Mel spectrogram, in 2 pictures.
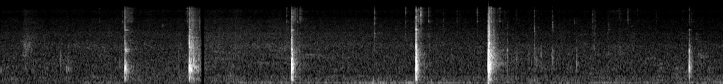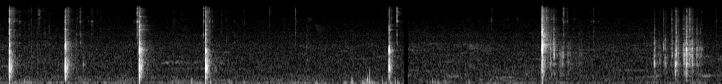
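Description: A block of home-frozen ice being broken into pieces by sharp knocks from a small brass tool. About a dozen separate hits come at irregular intervals, roughly a second apart.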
